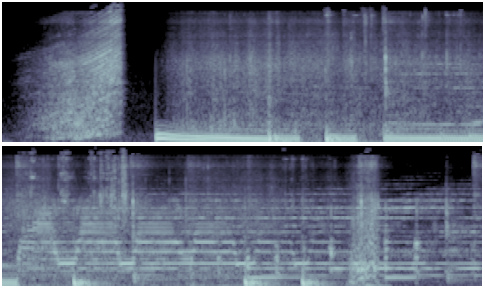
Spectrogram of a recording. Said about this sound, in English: All right, we've pulled the zipper down. It's time for the mailbag.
